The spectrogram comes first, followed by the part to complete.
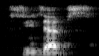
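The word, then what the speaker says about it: scissors: अब लिखा हुआ है सीजर्स, तो देखिए फिर से वही चीज़, एस के बाद सी आ रहा है तो सी जो है वो साइलेंट हो जाएगा, केवल डायरेक्ट पढ़ेंगे इसको, सीजर्स।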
